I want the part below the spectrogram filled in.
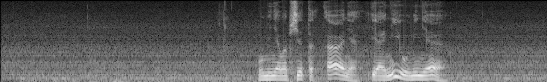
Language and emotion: Russian, positive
